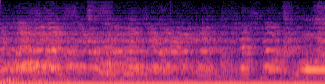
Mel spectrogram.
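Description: Several voices shouting and calling out across an open football ground, with no clear words.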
